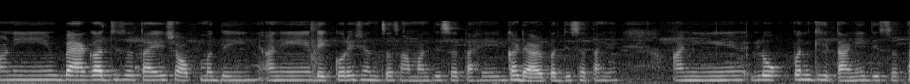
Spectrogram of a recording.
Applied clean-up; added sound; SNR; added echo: none; none; none; none.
